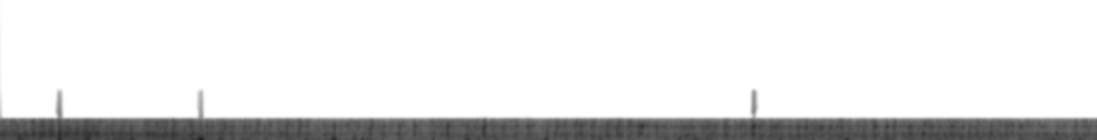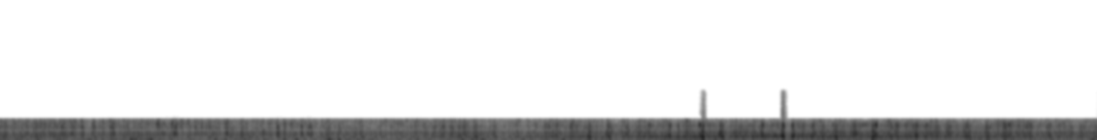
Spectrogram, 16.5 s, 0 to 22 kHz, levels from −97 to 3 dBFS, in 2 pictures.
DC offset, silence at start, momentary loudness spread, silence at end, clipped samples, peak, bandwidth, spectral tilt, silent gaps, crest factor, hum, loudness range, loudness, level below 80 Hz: 0.5%; 0 s; 7 LU; 0 s; under 0.1%; 0 dBFS; 8 kHz; -7 dB/octave; none; 20 dB; none; 5 LU; -20 LUFS; -32 dBFS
